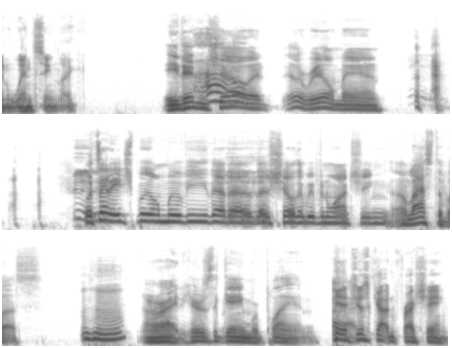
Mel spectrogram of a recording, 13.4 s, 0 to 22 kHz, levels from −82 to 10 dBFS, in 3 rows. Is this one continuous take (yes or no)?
no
